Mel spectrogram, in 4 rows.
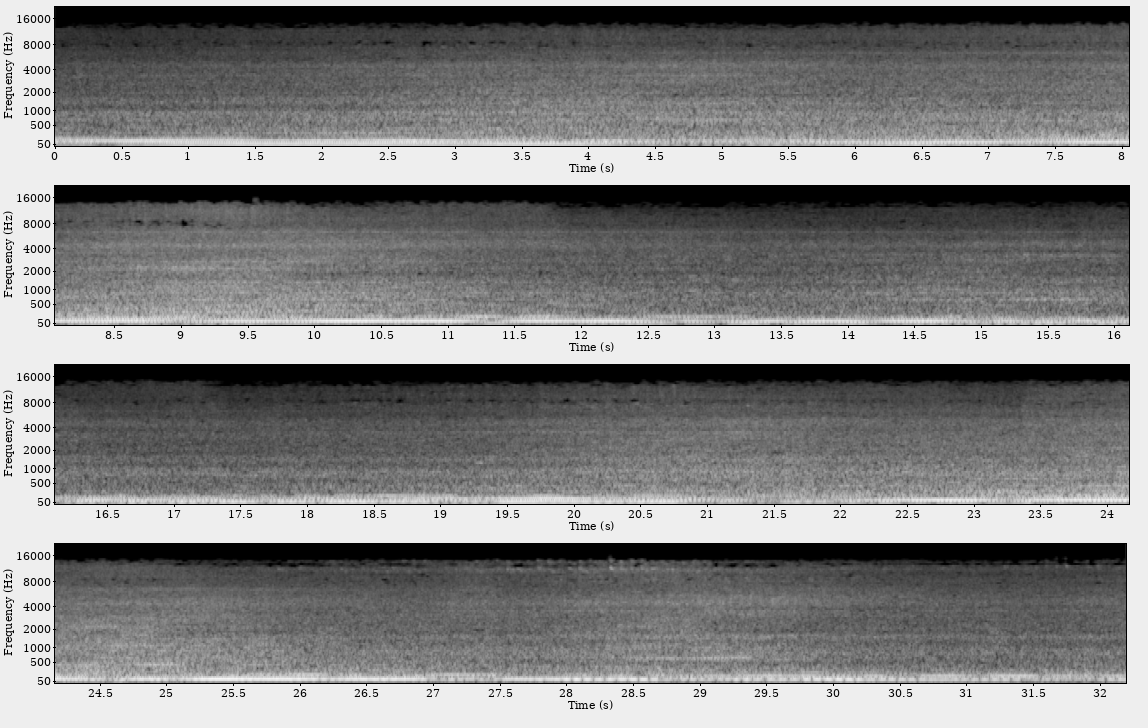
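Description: Taiwan Railways DR3100 diesel multiple unit pulling out of the platform: its underfloor diesel engines run with a loud low drone, under the steady rumble and rush of the cars rolling over the rails.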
